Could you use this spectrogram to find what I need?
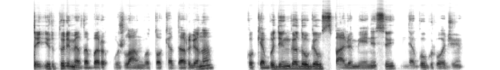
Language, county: Lithuanian, Vilnius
